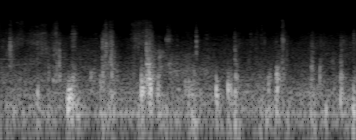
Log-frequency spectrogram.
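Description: Footsteps walking along a yacht's teak side deck, an irregular run of soft knocks with brief rustles between them.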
